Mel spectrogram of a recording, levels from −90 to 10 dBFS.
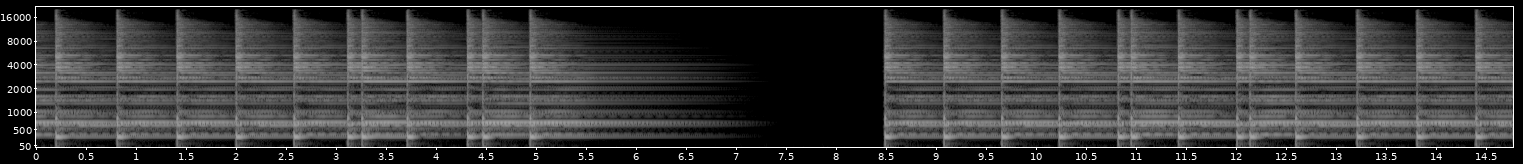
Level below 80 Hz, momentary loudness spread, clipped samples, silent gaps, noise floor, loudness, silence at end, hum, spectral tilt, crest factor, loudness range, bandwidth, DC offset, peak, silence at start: -64 dBFS; 9 LU; under 0.1%; none; -83 dBFS; -25 LUFS; 0 s; none; 0 dB/octave; 22 dB; 8 LU; over 20 kHz; under 0.1%; -8 dBFS; 0 s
